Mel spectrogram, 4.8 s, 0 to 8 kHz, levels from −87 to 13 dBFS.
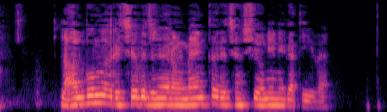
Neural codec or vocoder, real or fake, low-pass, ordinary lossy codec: codec, 16 kHz, 16 kbps, FreqCodec, smaller model; fake; 7.2 kHz; MP3, 32 kbps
